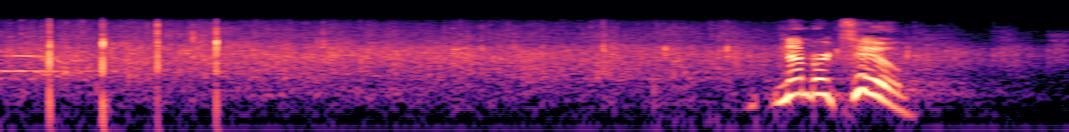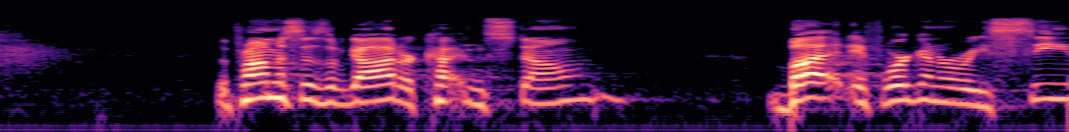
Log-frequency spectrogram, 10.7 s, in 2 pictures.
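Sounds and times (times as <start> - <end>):
audience applause: 0.0 - 5.7
speech: 3.8 - 4.6, 6.4 - 8.6, 9.2 - 10.6.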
